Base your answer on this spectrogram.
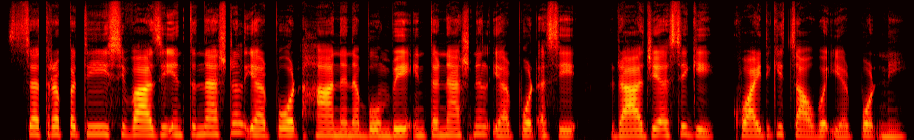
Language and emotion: Manipuri, neutral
